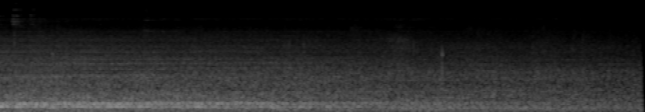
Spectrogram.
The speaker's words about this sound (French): Je fais signe au train, parce qu'il n'y a pas de raison que le train, on lui fasse pas signe. On fait signe aux gens, mais le train, en fait, est-ce qu'il a une âme?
